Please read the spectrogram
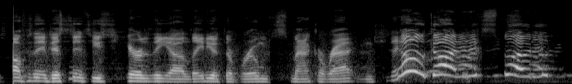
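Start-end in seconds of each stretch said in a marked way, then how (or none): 4.0-5.5 very high, loud, drawn-out delivery. Voicing a lady with a broom who smacks a rat: Rose from Golden Girls voice. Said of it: "why do I hear Rose saying that?".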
